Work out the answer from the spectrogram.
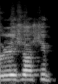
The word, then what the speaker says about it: relationship: Now, to stress a relationship, we're going to place the stress on the third syllable from the last.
